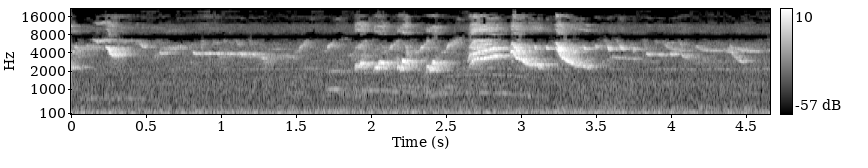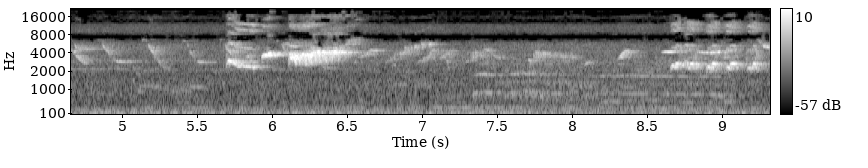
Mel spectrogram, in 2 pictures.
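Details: Ngeplong song from an orange-headed thrush: rapid, high, mixed whistles and slurred chirps in three energetic bursts with quiet gaps between, a low hum underneath.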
